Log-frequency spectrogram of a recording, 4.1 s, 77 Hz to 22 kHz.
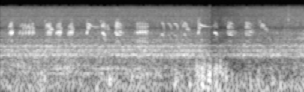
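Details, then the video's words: Eurasian reed warbler singing in Waterland beside the Uitdammerdijk, May 2017, delivering a busy stream of scratchy, repeated high chirps over heavy low-frequency rumble that briefly swells. "Reed Warbler - Kleine Karekiet"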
